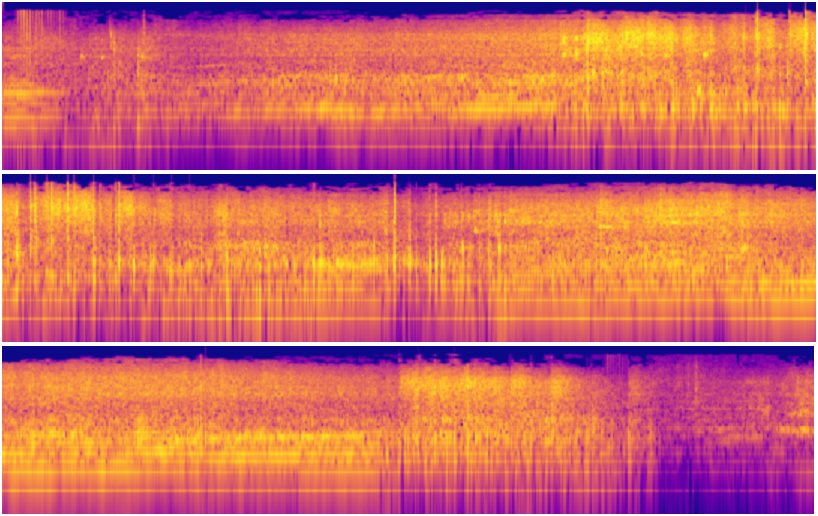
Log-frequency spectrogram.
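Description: A rally car engine roars at high revs, rising and falling through the gears.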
